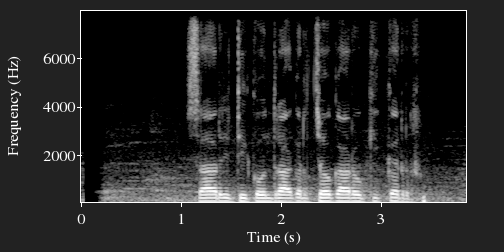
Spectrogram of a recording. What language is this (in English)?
Javanese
